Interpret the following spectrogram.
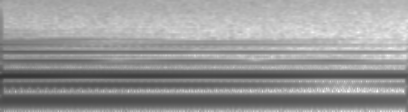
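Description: Closing music ending on one held chord that rings on and fades away.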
